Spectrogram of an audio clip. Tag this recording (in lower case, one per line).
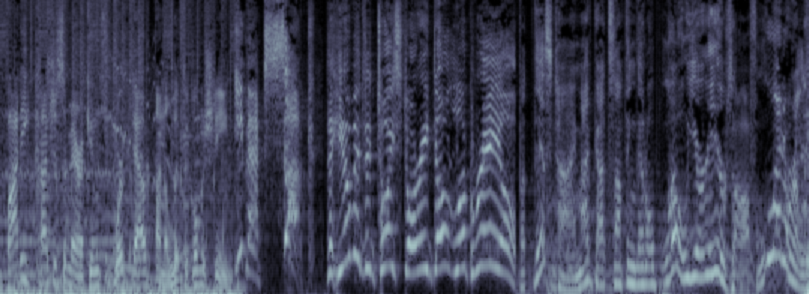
music
speech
